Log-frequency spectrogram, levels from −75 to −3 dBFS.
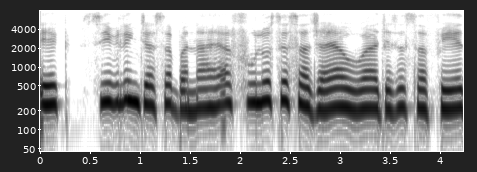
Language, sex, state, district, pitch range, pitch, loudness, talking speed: Hindi, female, Maharashtra, Washim, 215-265 Hz, 235 Hz, -14 LUFS, 170 wpm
